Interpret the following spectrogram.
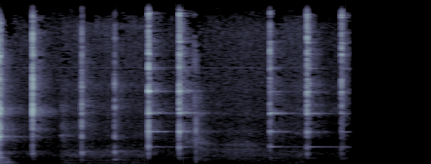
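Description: Chopsticks tapping and clinking against a ceramic bowl while crushing soaked dried scallops: about eight light clicks, several ringing briefly. The sound cuts off abruptly about three and a half seconds in.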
